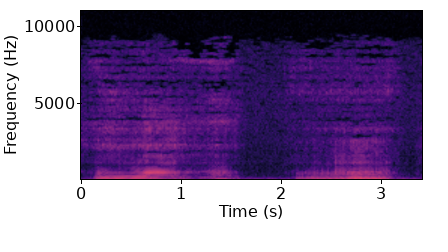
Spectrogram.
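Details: Sleep recording: two loud, rough, rattling snores on breathing in, with a short quiet gap between; snoring.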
